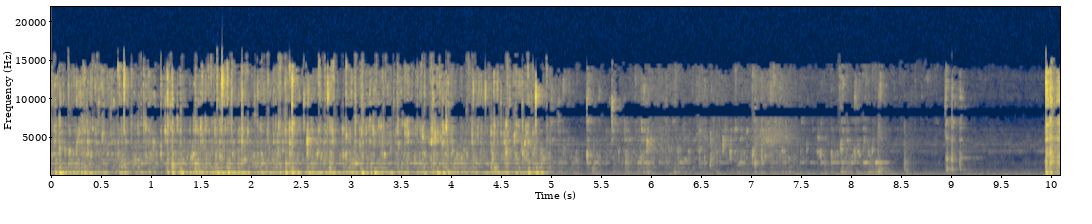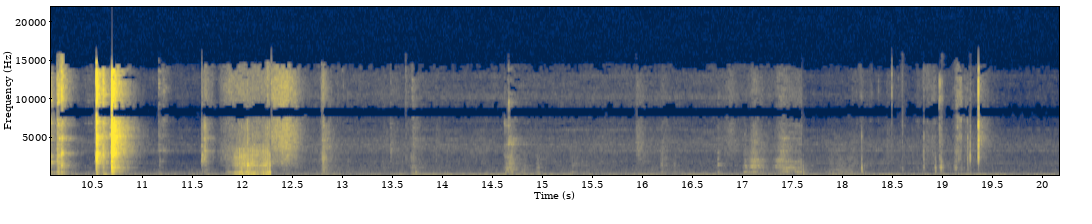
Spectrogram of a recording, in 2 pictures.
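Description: Water running from a manual, non-electric water dispenser into a kettle, a steady ringing fill tone that stops about five seconds in. A few sharp knocks follow a few seconds later.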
